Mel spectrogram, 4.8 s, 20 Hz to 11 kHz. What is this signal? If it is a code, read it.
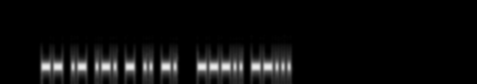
Morse code, heard as a keyed tone, about 40 wpm, 700 Hz. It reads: MARTIN 87
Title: CWT Exchange 40wpm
